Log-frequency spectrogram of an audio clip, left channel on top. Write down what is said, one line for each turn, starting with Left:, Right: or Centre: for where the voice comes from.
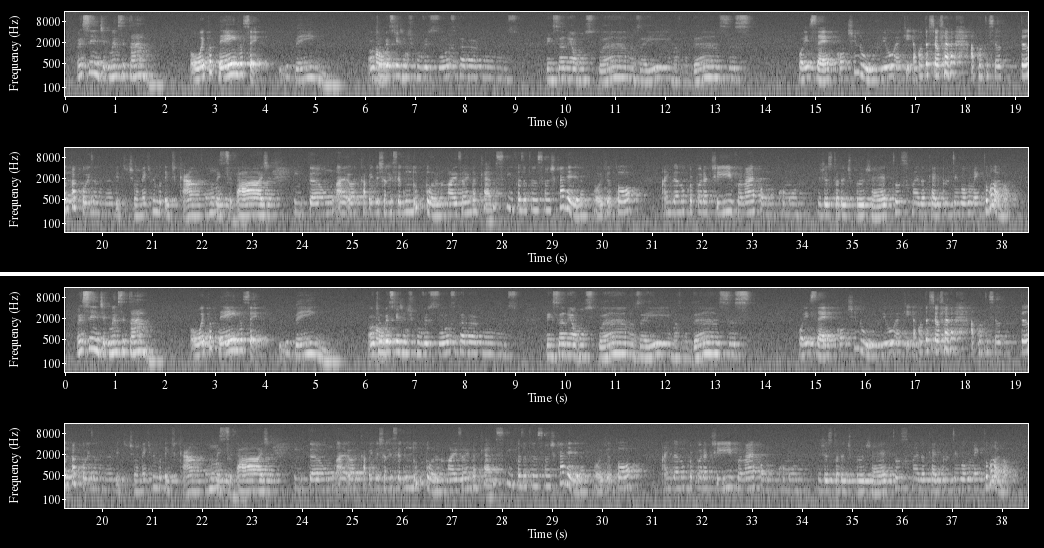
Right: Oi, Cíntia, como é que você tá?
Left: Oi, tô bem, e você?
Right: Tudo bem? A última
Left: Ótimo.
Right: vez que a gente conversou,
Left: Hum,
Right: você estava com uns- pensando em alguns planos aí, umas mudanças.
Left: pois é, continuo, viu? É que aconteceu, <laughs> aconteceu tanta coisa na minha vida ultimamente. Me mudei de casa, me
Right: Nossa,
Left: mudei de cidade, então ah, eu acabei deixando em segundo plano, mas eu ainda quero sim fazer transição de carreira. Hoje eu tô ainda no corporativo, né? Como, como gestora de projetos, mas eu quero ir para o desenvolvimento humano.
